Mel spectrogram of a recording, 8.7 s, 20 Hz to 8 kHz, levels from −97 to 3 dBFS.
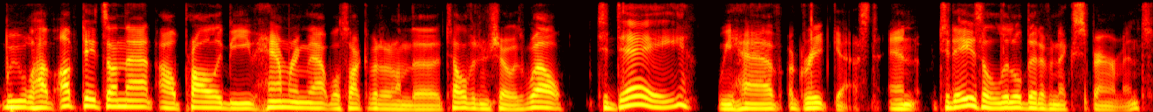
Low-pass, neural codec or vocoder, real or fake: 7.2 kHz; none; real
